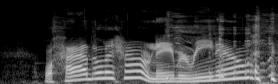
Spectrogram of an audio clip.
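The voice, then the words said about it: Ned Flanders cartoon character voice. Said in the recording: “Can you do a Flanders? ... That was better than his.”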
